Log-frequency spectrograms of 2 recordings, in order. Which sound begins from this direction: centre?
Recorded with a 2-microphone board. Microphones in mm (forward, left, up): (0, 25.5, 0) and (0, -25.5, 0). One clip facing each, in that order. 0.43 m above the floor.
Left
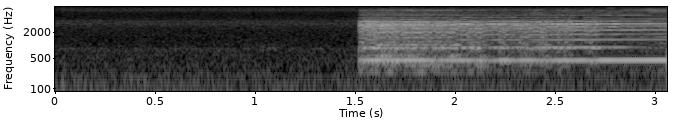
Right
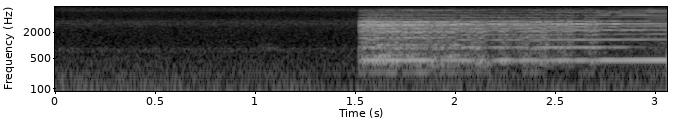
A violin, at 1.5 s.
